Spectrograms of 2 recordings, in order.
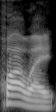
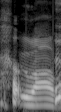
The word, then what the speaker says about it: Huawei: Communist Party for inadvertently slating Huawei? or I think the British government have done that enough, haven't they? Like, Sorry, which company? Huawei. The Chinese Communist Party. You mean What? Huawei, not who are we?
